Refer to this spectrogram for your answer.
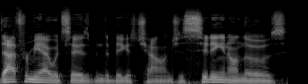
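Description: A man with a Canadian accent and a very deep, low pitch, fairly quick, with fairly even intonation, on a very clean recording with a silent background. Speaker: politician. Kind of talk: casual interview conversation.

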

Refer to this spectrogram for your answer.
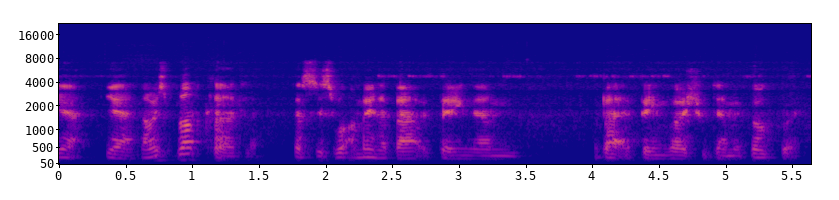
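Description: A man speaks with a southern English accent. His pace is fairly quick. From southeast England, Kent/London borders. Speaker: university lecturer and writer. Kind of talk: casual discussion.

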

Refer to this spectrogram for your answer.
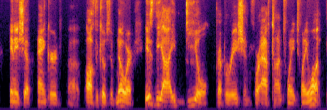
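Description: A man's unremarkable speaking voice at a fairly slow pace, the sound dry and close with no echo. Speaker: podcast host. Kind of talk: casual banter about fantasy football draft.

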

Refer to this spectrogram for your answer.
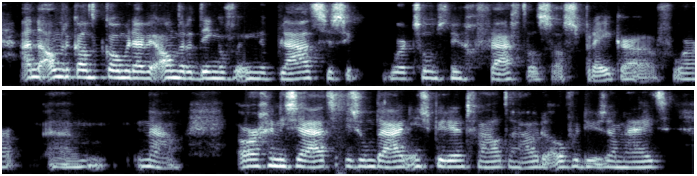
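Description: Her fairly low voice carries vocal fry as this woman speaks at a fairly quick pace with fairly even intonation. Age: 40s. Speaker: local government programme manager. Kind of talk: interview. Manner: halting.

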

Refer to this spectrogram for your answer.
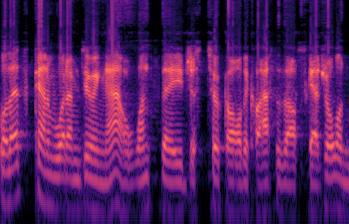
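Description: A man with a fairly low pitch and an unremarkable speaking voice talks at a moderate pace with fairly even intonation. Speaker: caller, teacher. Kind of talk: casual chat. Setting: phone call.

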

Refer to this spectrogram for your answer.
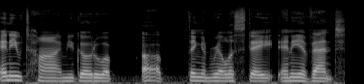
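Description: This woman has an American accent, a very deep, low pitch and vocal fry. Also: very clean recording, silent background. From New Bedford, Massachusetts. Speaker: asset manager. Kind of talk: panel discussion.

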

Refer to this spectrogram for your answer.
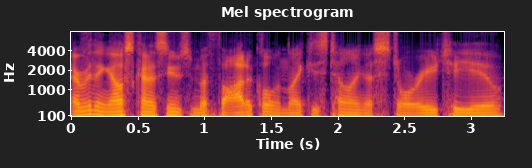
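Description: A man's normal speaking voice, medium in pitch and fairly quick, with fairly even intonation, in a dry, close sound with no echo on a very clean recording with a silent background. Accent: American. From Michigan, US Midwest. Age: 20s. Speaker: podcast guest and fan. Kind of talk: casual chat.

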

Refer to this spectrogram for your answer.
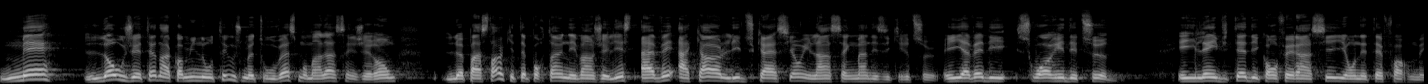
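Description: A man speaks with a Quebec accent. His tone is dark and mellow, with ordinary pitch variation. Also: fairly high pitch for a man, moderate pace. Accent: Québécois French. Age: 60s. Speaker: lay preacher, retired teacher and school bus driver. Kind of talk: sermon. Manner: halting.

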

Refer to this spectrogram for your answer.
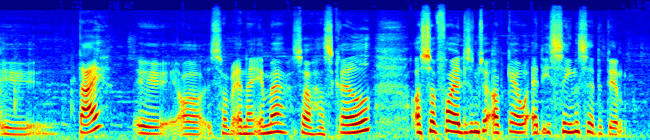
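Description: Music behind a voice of ordinary pitch variation. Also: woman. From Finland. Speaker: stage director. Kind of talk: casual interview. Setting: busy café. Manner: halting, many fillers.

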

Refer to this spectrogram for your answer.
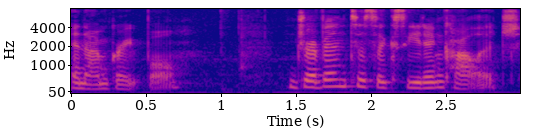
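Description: A woman with an American accent, an unremarkable speaking voice, medium pitch, ordinary pitch variation and a fairly quick pace. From Franklin, Virginia, US. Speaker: podcast host, marketing consultant. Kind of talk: scripted narration.

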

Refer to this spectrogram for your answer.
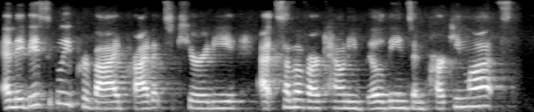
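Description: With an American accent, a woman talks in an ordinary speaking voice at a fairly quick pace and medium pitch, with hardly any pauses. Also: ordinary pitch variation. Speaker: activist. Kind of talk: interview.

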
